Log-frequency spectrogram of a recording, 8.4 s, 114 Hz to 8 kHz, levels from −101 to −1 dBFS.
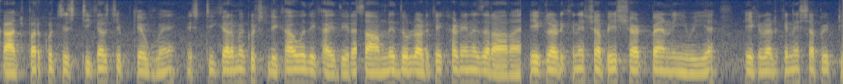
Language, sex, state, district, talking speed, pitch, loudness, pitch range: Hindi, male, Bihar, Gaya, 270 wpm, 115 Hz, -20 LUFS, 110-120 Hz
